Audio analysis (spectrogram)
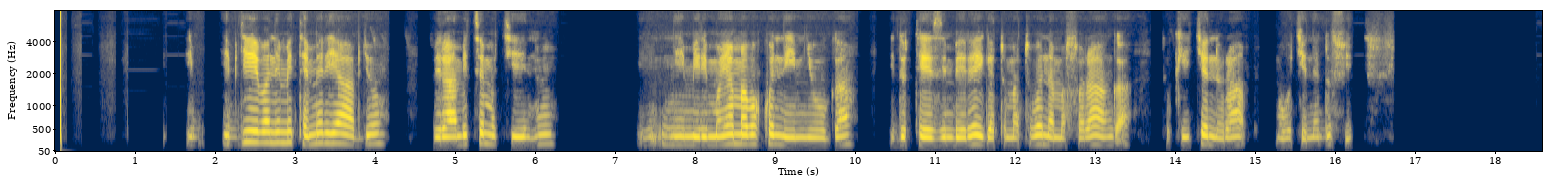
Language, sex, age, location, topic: Kinyarwanda, female, 50+, Musanze, government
